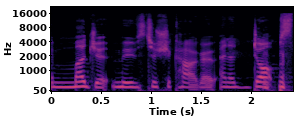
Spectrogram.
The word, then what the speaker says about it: Mudgett: Holmes moves to Chicago, or I should say Mudgett moves to Chicago and adopts the name Dr. HH Holmes. Dude, that is such an unfortunate name. Mudgett. Mudgett. Muget. It's Muget. It's pronounced Muget, darling.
